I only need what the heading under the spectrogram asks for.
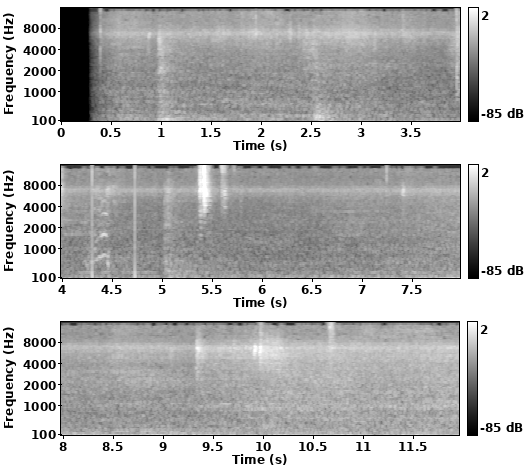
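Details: Quiet indoor room tone with scattered clicks and soft knocks over a low steady hum, and no animal voice heard.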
